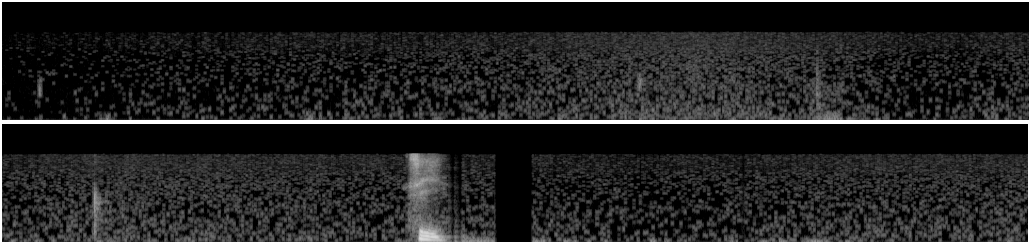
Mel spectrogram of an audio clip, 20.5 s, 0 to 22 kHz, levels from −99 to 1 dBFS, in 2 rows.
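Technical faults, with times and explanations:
Throughout: overdone noise removal. Aggressive denoising pulls individual frequency bands down whenever they sit near the noise estimate, so the background drops with twinkling specks and quiet speech detail vanishes. A spectrogram shows scattered isolated dots over black background and ragged, patchy harmonics, all below the 8 kHz ceiling of the G.722 call path.
14.74 s, 14.80 s and 17.66 s: short stall from a late packet. Each time a packet arrived late, the receiver stretched the last sound for about 44, 50 and 32 ms, then resumed where it left off, so a sound is briefly held with a slight buzz or dip. The waveform shows a repeated, slightly flattened cycle and the spectrogram a short smeared band.
15.19 to 15.58 s: call audio freeze. The audio halts for about 0.39 s, briefly carrying the last sound on before dropping into about 0.36 s of silence, then picks up exactly where it stopped, with nothing lost. 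The likely cause is held-up packets emptying the jitter buffer. On the waveform it appears as a flat gap, and on the spectrogram as a blank vertical strip.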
